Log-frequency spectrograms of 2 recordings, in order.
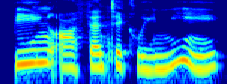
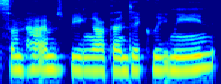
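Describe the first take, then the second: First: "me" said carefully as a plain open vowel with no n after it; fixing the slip by landing cleanly on "me"; corrected word. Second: "mean" said by mistake, with a clear n at the end; blurting "mean" where she meant "me", ending on an n; slip of the tongue. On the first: Podcast host corrects her slip to her listeners, clear "me". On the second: Podcast host trips over a word while greeting listeners, says "mean". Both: Real, not acted. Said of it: "not mean".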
